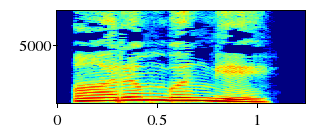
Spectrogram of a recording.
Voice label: "ಆರಂಭಂಗೆಯ್", Kannada

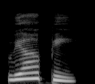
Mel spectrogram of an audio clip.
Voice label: "ವ್ಯಾಪಿ", Kannada; vyāpi; noun

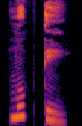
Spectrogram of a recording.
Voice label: "ಮುಕ್ತಿ", Kannada

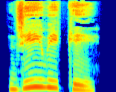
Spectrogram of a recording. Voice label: "ಜೀವಿಕೆ", Kannada

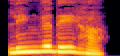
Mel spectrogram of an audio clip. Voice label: "ಲಿಂಗದಾಹ", kannada

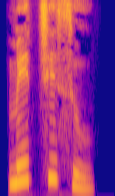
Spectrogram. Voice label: "ಮೋಚಿಸು", Kannada

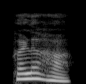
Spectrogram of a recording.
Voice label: "ಗಳುಹು", kannada

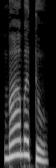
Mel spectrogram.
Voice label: "ಬಾಬತ್", Kannada

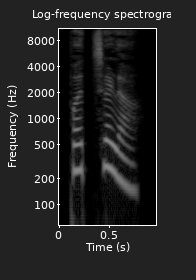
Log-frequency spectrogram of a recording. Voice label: "ಪೊಚ್ಚಳ", Kannada

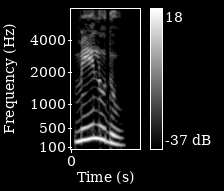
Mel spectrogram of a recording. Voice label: "ಮೇಲುದು", Kannada

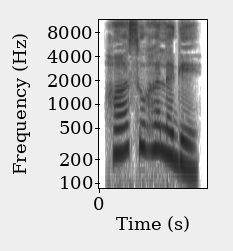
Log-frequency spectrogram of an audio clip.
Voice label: "ಹಾಸುಹಲಗೆ", Kannada

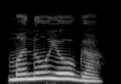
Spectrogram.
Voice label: "ಮನೋಯೋಗ", Kannada

